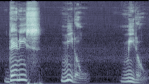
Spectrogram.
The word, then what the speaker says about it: Dennis Meadows: Hay un señor que lo mencioné hace un ratito, de nombre Dennis Meadow, así se pronuncia, ese es su nombre.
